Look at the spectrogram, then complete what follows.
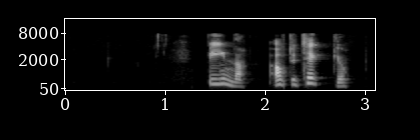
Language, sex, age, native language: Icelandic, female, 40-49, Icelandic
